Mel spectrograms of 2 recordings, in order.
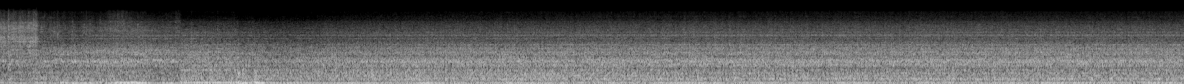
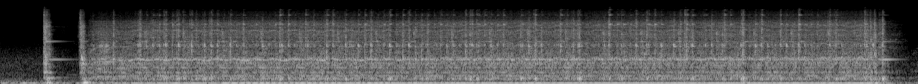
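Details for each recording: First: Flood-washed Bayliner boat, alternator overcharging 16 volts, hull taking on water, running on the water at full throttle: strong, steady roar with no misses or surging; running good. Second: Flood-washed Bayliner boat engine first crank with a donated used GM starter: harsh metallic rattle over the starter whir, later traced to a pushed-out freeze plug probably dangling at the back, catching on the flywheel.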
